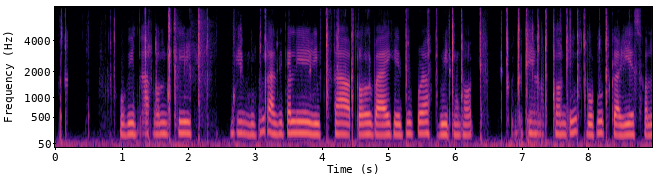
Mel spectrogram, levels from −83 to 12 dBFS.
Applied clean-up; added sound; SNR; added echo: neural diffusion model UNIVERSE++.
